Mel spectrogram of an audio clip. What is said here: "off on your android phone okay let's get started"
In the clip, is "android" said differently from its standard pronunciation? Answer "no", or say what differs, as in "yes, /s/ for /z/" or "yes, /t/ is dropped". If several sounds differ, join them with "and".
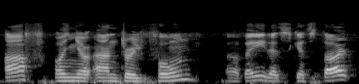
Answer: no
